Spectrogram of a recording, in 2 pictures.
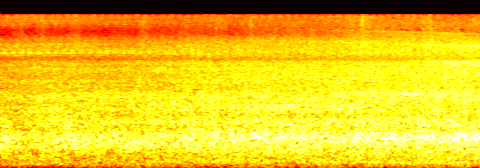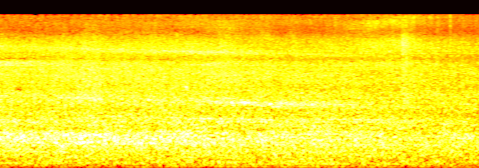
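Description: Electric commuter train running past on the tracks, a steady rumble and rush of wheels on rail that swells toward the middle and eases near the end.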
